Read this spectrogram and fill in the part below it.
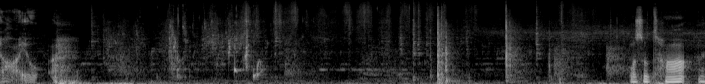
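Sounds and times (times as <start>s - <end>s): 
speech: 0.0s - 0.6s, 6.3s - 7.0s
toilet brush scrubbing a toilet bowl: 0.0s - 6.6s
toilet brush knocking against the toilet bowl: 0.9s - 6.2s.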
